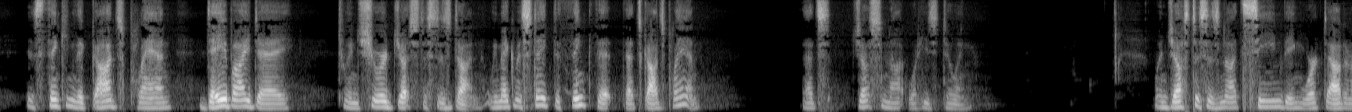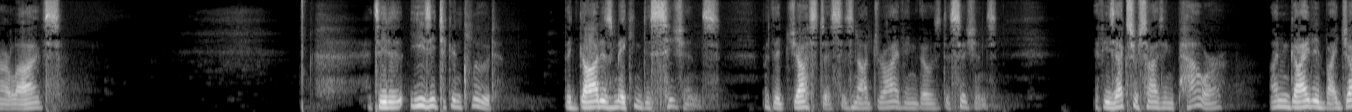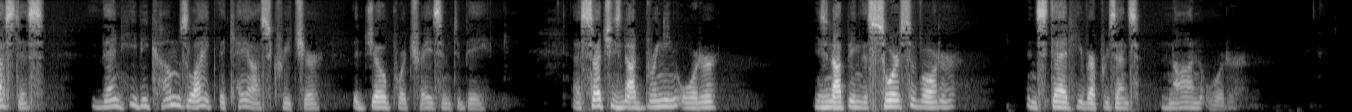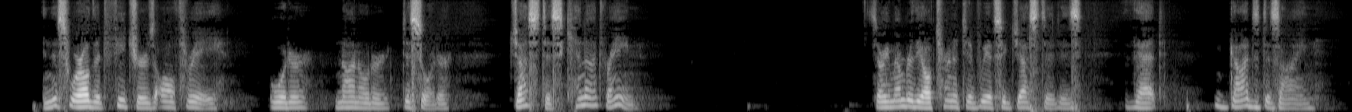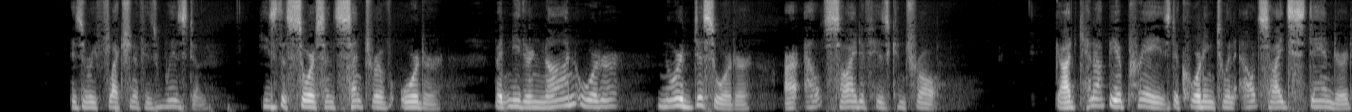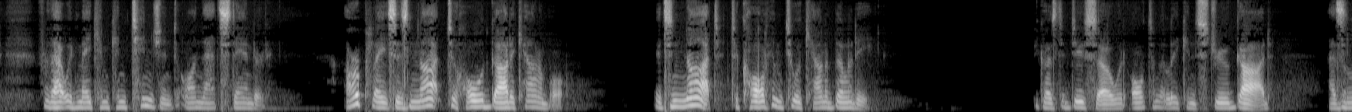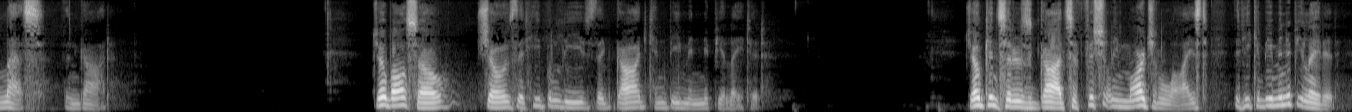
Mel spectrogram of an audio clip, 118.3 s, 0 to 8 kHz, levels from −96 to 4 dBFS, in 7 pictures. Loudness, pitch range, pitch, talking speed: -21 LUFS, 130-160 Hz, 145 Hz, 105 wpm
